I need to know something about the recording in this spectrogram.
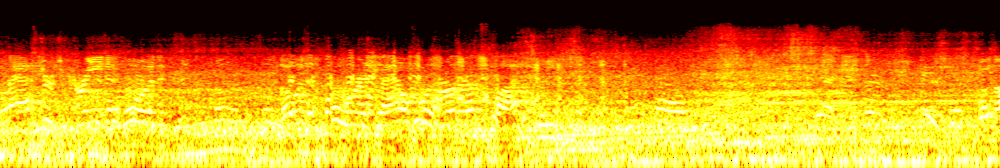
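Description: Several dirt-track stock car engines running on the oval as a steady loud drone, with voices mixed in over it.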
